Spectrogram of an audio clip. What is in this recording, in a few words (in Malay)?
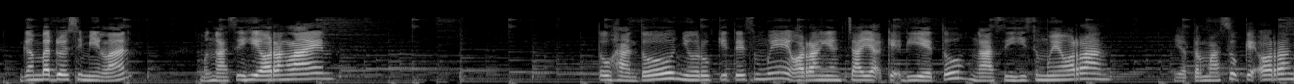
kabar baik good news malay bangka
